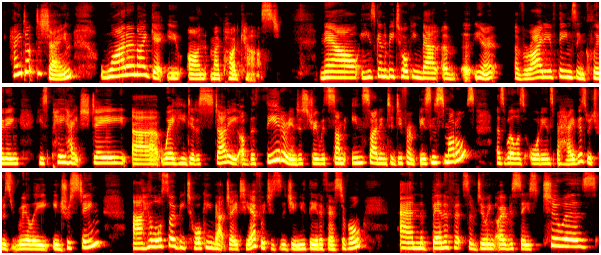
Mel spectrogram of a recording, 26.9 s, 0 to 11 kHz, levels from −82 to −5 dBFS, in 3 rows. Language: English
